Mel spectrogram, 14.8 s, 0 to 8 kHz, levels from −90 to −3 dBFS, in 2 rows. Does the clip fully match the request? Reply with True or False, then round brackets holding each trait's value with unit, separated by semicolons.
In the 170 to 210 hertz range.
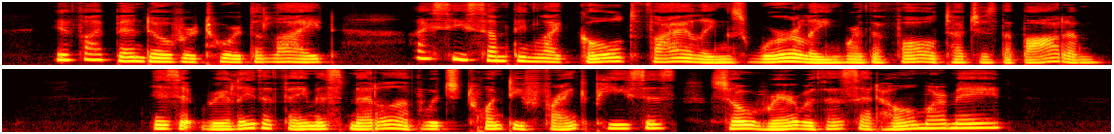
False (160 Hz)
